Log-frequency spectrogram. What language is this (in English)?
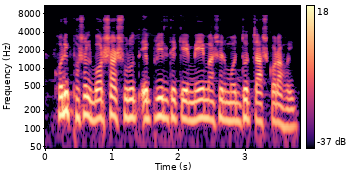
Bangla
